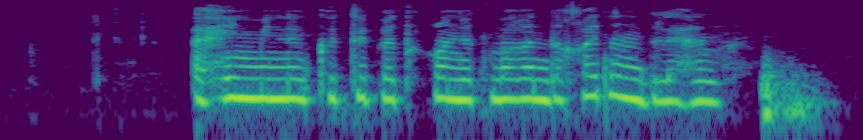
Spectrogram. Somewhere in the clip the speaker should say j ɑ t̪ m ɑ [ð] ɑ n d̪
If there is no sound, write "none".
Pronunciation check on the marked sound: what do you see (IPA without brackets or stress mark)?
ʁ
